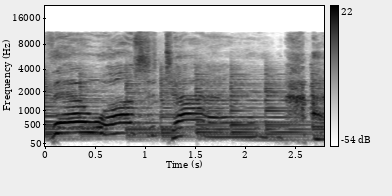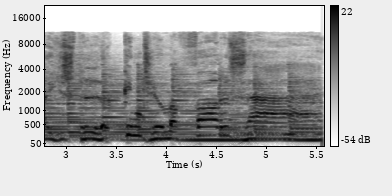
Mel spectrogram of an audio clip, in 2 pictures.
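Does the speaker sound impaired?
No.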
